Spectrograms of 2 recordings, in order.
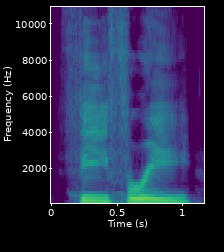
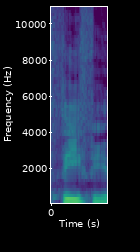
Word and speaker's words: fee-free: Fee-free for you and no cash-out fees for them. I should be applauded by how well I've pronounced fee-free, not fee-fee.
